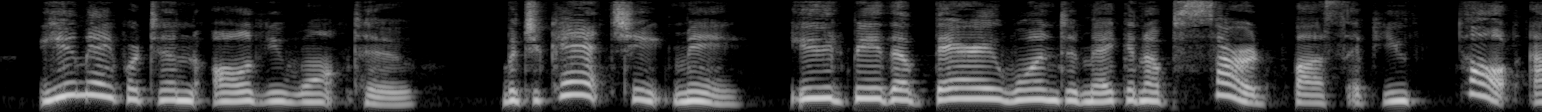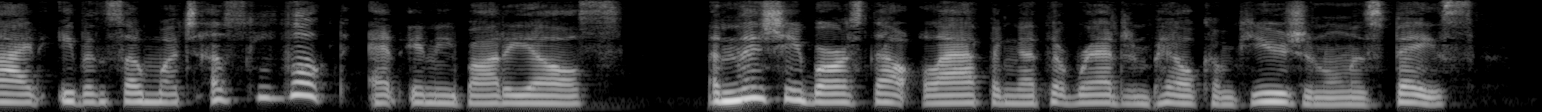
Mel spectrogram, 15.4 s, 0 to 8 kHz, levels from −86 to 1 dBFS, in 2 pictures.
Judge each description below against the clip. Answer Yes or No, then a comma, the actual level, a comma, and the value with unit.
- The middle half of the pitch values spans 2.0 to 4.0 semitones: No, wide, 5.5 semitones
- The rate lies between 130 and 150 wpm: No, average, 195 wpm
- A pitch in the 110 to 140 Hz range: No, medium, 185 Hz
